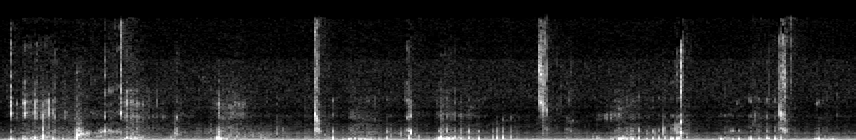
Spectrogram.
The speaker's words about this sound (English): Sorry, I got another chip. Bad taste in my mouth.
